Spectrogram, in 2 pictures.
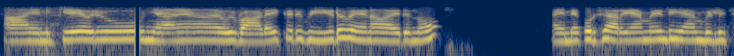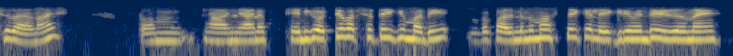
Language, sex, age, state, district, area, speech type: Malayalam, female, 18-30, Kerala, Kozhikode, rural, conversation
